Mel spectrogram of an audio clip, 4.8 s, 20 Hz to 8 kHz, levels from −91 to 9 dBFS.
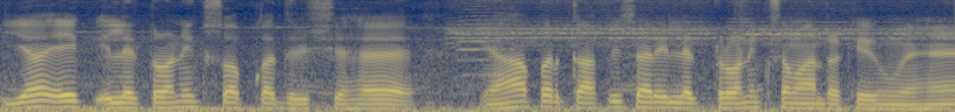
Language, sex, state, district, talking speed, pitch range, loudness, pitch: Hindi, male, Jharkhand, Garhwa, 200 wpm, 120-145 Hz, -15 LUFS, 135 Hz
